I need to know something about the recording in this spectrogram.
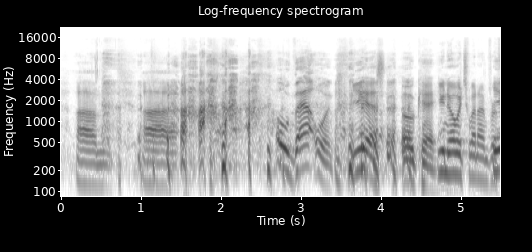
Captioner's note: laughter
